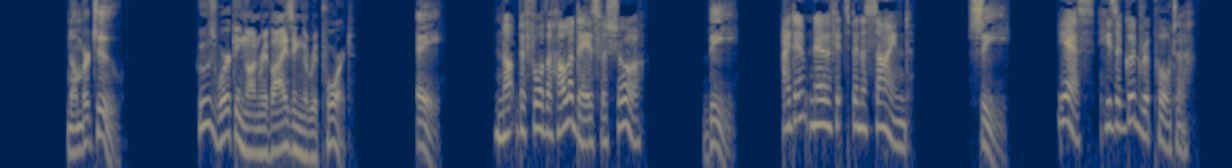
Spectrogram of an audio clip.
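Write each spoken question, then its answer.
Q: Who's working on revising the report?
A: B: I don't know if it's been assigned.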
